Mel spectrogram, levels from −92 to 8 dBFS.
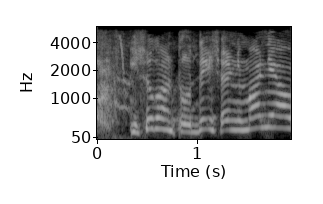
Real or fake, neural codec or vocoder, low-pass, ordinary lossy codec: fake; codec, 16 kHz, 8 kbps, FreqCodec, larger model; 5.4 kHz; none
